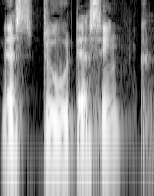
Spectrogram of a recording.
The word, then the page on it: nestu'tesing: Mi'gmaq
